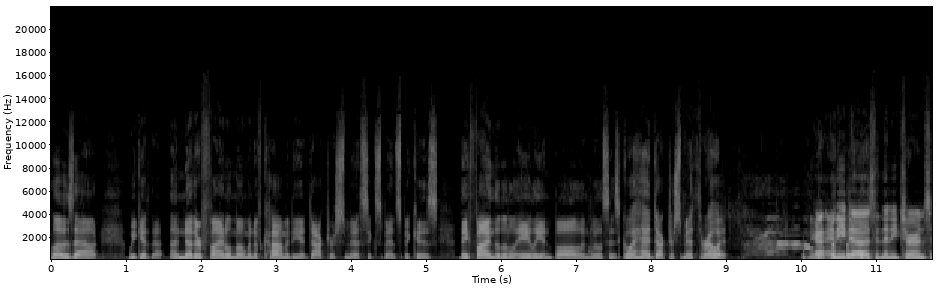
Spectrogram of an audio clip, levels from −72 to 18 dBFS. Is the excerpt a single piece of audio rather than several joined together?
yes; 0 cuts

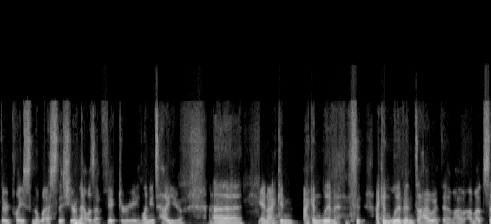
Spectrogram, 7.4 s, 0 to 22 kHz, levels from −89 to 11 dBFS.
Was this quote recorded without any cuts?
no; 1 cut; at 3.9 s

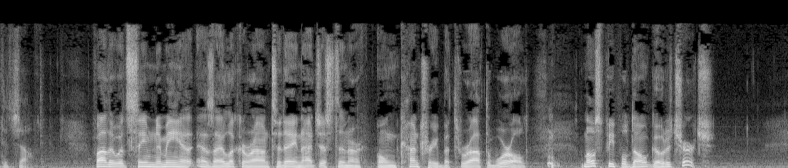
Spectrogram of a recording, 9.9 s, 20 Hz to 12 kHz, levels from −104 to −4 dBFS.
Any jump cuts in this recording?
no; 0 cuts

